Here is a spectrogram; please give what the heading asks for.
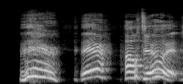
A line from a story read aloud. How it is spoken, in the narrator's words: screamed Bellingham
